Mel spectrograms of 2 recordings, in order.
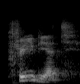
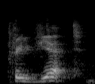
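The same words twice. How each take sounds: First: The stress is on the first syllable. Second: The stress is on the second syllable. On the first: The speaker calls it wrong. "I've been stressing the first syllable" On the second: The speaker calls it right. "it's actually stressed Privyet"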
